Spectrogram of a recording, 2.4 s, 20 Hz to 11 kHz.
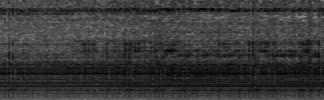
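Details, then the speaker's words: Gimar P5 nitro engine in Hyper 7 buggy, just broken in, running a P3 plug, about 71 degrees: loud steady high buzz; idle set high on purpose for break-in, to be lowered during tuning. "running see uh you know the idle is a bit High because that's how I have it for break in but we will drop that idle down and find a good tune for it"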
